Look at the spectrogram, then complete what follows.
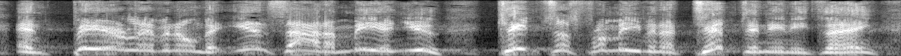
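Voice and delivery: loud, high preaching cry. Acted. Preacher shouting the sermon to the church. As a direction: preach it out to the congregation.

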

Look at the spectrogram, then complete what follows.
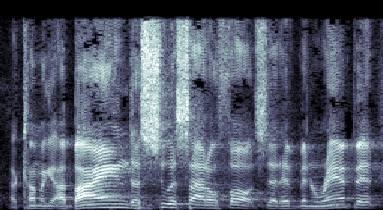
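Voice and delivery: loud, fervent prayer against a threat; booming, urgent intercession; full-force preaching. Real, not acted.

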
